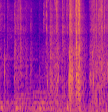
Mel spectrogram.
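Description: Clear plastic packaging bag crinkling as it is handled and pulled off a cardboard knife box, with a cluster of sharp crackles about one and a half seconds in. Faint music plays underneath.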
